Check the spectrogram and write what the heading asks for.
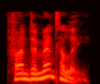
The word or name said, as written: fundamentally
